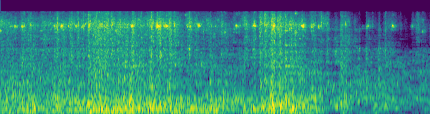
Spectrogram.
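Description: A vehicle engine running, growing louder through the middle and fading near the end.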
